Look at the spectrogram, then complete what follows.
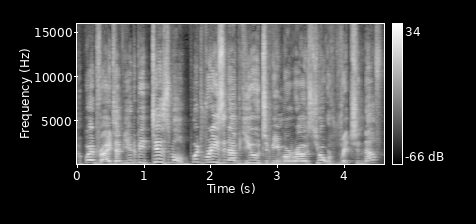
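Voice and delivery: high, lilting retort; gaily. A narrator's reading. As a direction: throw it back merrily, pitched high. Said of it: "returned his nephew gaily".

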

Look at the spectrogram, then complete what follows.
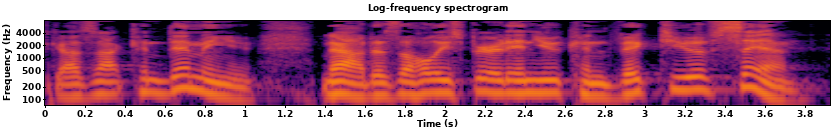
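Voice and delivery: ordinary talk

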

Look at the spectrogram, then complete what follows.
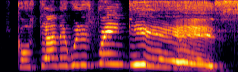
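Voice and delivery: put-on high, loud child voice, very drawn out; imitated insistent kid. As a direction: play a kid insisting at the top of their voice. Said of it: "one kid's like".

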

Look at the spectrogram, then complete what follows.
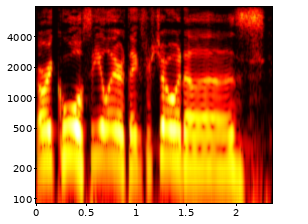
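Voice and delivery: very high, cheery send-off; mock friendly. Group seeing a girl off, high mock-friendly voice. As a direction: sing out a fake breezy goodbye.

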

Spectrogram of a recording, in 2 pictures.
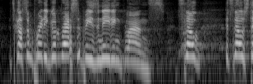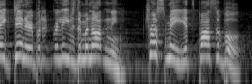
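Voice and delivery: high, loud encouragement across a distance; calling out. A narrator's reading. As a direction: shout advice to a fellow dieter. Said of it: "Garrison called".

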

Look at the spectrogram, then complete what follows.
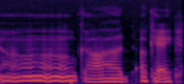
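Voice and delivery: low, hushed reluctant sigh of words; soft, sinking, uneasy aside; quiet dread. Retold or imitated. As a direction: mutter it uneasily to yourself. Her dread on seeing the kitten.

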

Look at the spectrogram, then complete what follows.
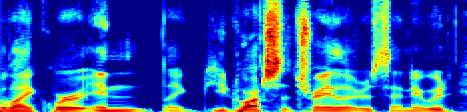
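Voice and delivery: ordinary talk

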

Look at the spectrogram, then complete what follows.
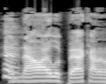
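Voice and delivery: ordinary delivery

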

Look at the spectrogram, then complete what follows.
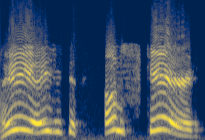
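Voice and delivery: high, whiny mock scared voice. Kid waking family at night, hammed-up high frightened whine. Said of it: "be all".

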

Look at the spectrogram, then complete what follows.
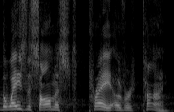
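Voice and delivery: normal talking voice

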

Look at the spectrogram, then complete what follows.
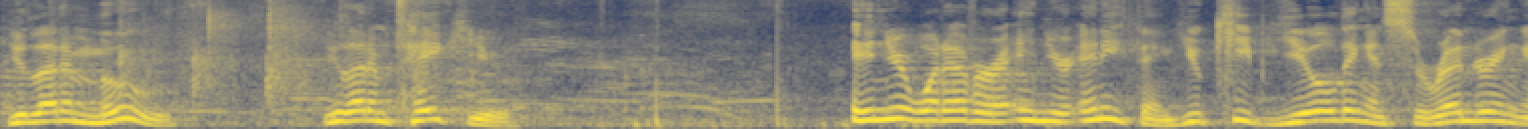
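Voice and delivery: high, loud preacher delivery; full-force preaching. Real, not acted. Preacher urging the church to let the Spirit lead, full-force preaching. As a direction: drive it home to the congregation, loud and high.

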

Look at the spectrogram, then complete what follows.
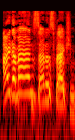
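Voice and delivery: high, loud croaking demand for satisfaction; croaking, indignant demand; croaked demand. Acted. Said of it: "croaked Grover".

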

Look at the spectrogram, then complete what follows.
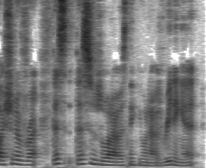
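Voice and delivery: ordinary talk

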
